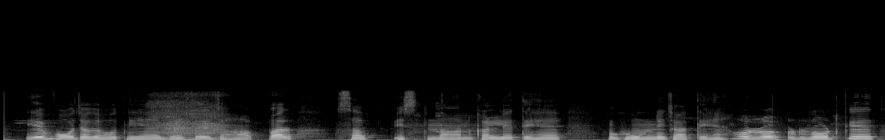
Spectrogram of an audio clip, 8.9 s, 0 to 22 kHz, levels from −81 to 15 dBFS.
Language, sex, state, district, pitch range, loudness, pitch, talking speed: Hindi, male, Uttar Pradesh, Etah, 240-265 Hz, -21 LUFS, 250 Hz, 135 wpm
